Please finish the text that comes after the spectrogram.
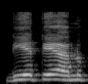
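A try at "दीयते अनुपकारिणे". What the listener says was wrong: Diyate Nupakarine. There is no pronunciation of a. Diyate Nupakarine. Yes.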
